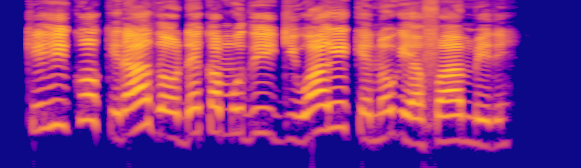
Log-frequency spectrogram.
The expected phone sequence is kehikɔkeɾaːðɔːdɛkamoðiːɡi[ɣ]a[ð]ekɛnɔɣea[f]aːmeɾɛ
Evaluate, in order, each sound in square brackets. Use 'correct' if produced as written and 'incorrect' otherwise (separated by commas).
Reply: incorrect, incorrect, correct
